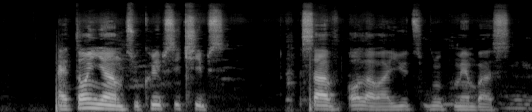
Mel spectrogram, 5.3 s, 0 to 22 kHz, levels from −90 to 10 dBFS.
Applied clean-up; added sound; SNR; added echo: neural mask model RNNoise.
